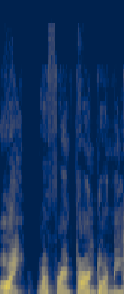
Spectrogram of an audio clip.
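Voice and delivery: put-on Australian accent, pitched high. Describing Tegan Knox's TV storyline, imitating her Australian accent. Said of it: "She's from Australia".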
